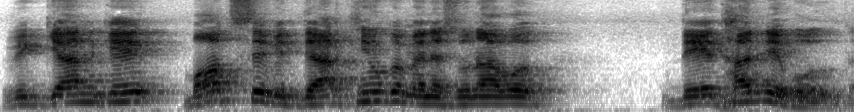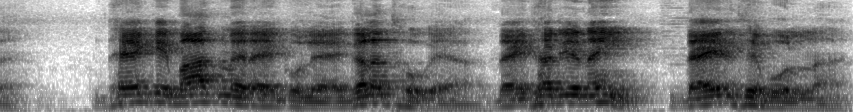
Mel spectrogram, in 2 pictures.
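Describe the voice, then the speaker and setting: Middle-aged guy lecturing on pronunciation, bright ringing voice, echoey room. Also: a little high, very animated, normal speed. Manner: didactic, repeats words to contrast right and wrong pronunciation. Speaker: teacher of stage anchoring.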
